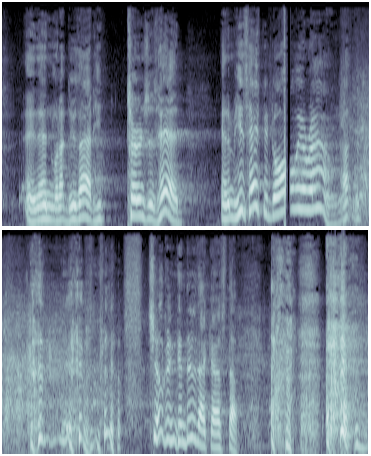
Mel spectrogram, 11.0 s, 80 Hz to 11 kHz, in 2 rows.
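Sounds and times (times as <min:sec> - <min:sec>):
speech: 0:00.4 - 0:10.1, 0:10.8 - 0:11.0
laughter: 0:05.0 - 0:11.0
harsh raspy coughing: 0:09.4 - 0:11.0.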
